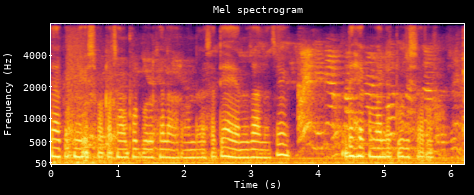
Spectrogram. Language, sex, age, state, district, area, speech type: Nepali, female, 45-60, West Bengal, Alipurduar, rural, spontaneous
